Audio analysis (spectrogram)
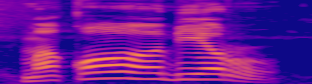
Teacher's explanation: Karena ra di sini disukunkan, sebelumnya kasrah, maka harus tipis, tidak boleh tebal.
